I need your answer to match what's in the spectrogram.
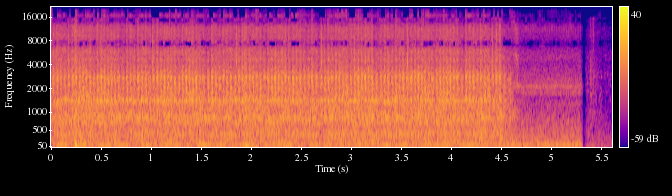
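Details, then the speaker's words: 1951/1952 Ford flathead tow truck after retarding timing: uneven chugging that never climbs in revs, then dies; misfire traced to bad distributor cap whose center post broke off onto the rotor. "I found this round thing sitting on top of the rotor here and it turns out it was the center post for the distributor cap well that's not supposed to come out so we've got a bad cap"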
